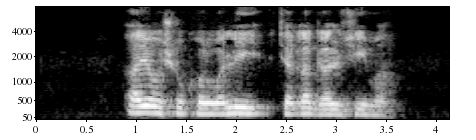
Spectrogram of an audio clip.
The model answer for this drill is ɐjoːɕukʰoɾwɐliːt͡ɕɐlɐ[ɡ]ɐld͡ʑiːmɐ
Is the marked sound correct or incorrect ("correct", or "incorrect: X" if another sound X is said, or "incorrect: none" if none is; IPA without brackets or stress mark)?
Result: correct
